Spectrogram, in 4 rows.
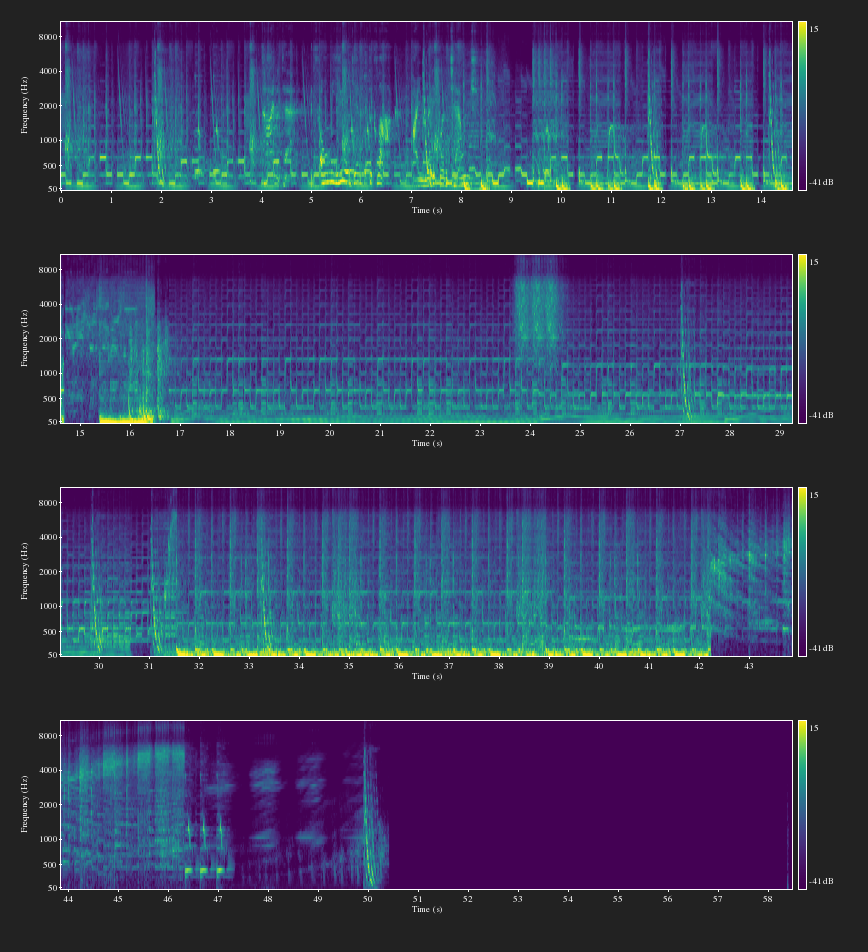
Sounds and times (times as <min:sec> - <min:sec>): Music: 0:00.0 - 0:47.6.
